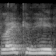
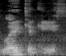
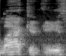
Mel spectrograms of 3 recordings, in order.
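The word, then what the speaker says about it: Lakenheath: It's called Lake and Heath. And they wanted us to know where that craft came from. So, I I love that it's on that list. and RAF Lake and Heath also services USA and UK personnel military.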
